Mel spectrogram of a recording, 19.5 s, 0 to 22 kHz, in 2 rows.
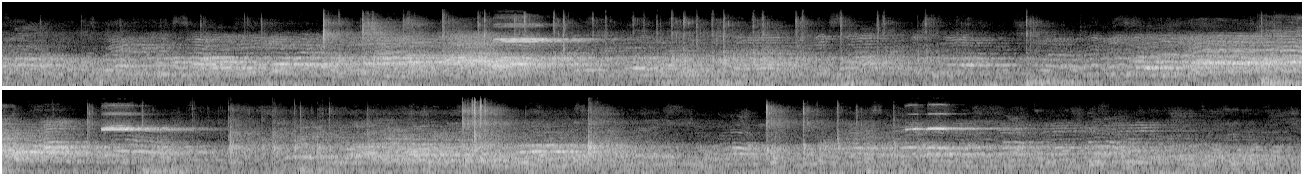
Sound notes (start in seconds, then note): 3.7 whistle blaring; 8.3 team members yelling; 10.5 whistle blaring; 11.9 crowd applauding; 16.5 whistle blaring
